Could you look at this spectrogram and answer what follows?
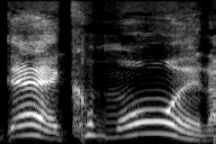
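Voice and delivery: high, whiny mock daughter complaint; teen daughter protesting. Dad mimics his daughter's embarrassed protest, high and whiny. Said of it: "they be like".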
